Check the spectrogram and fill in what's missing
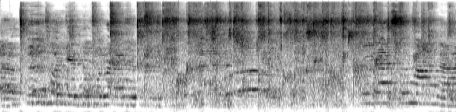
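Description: Children in a community reading-garden activity clap the rhythmic 'tepuk semangat' cheer, quick patterned hand claps close by, mixed with young voices chattering throughout.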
